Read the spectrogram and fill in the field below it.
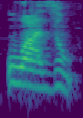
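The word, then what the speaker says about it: oiseau: Bird को बोलते हैं उआजो. ओ आई उआ. एस का साउंड ज और ई ए यू का साउंड ओ. उआजो.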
